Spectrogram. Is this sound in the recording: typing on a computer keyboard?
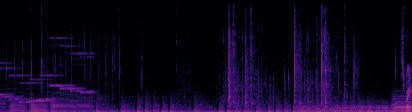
yes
